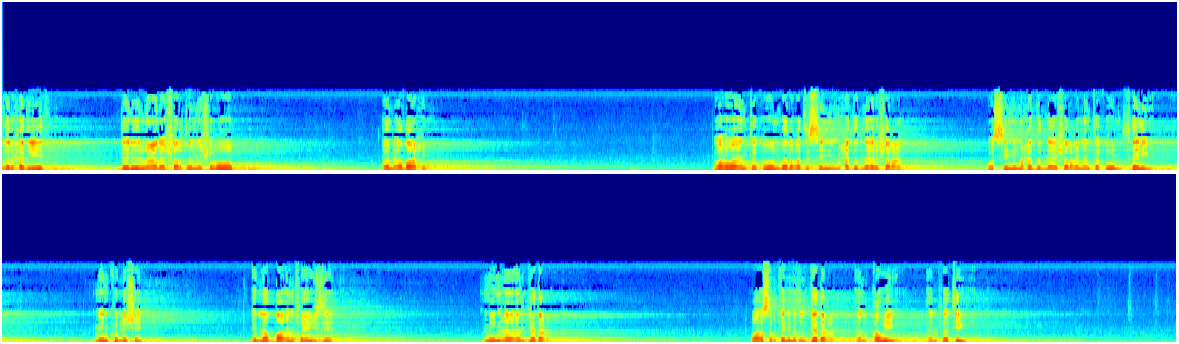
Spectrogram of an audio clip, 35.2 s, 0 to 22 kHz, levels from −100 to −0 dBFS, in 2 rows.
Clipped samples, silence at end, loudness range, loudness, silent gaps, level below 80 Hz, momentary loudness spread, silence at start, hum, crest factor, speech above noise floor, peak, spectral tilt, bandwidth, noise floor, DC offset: under 0.1%; 1.7 s; 8 LU; -23 LUFS; none; -60 dBFS; 23 LU; 0 s; none; 22 dB; 34 dB; -4 dBFS; -5 dB/octave; 10.5 kHz; -56 dBFS; under 0.1%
